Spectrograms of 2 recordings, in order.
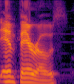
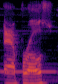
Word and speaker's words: Ampharos: official pronunciation. Yeah, it's Ampharos.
